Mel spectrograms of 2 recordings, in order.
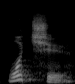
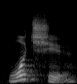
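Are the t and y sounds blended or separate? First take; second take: blended; blended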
